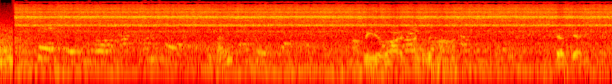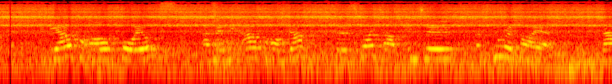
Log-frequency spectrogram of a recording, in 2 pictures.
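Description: A woman speaks with animation close by, in a large echoing hall.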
